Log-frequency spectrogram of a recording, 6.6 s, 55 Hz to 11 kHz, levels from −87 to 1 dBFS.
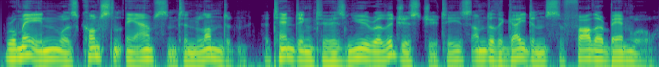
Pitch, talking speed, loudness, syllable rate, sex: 100 Hz, 165 wpm, -18 LUFS, 5.4 syllables/s, male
